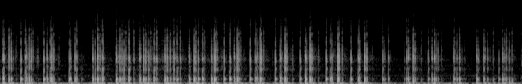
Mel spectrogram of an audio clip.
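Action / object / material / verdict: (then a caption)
tap / small cardboard box / cardboard / none. A small, hollow, brown kraft cardboard box is held in both hands and tapped and scratched with long nails. A quick, uneven run of dry, papery taps and scratches has a hollow low thump under each one. Each sound dies away almost at once.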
